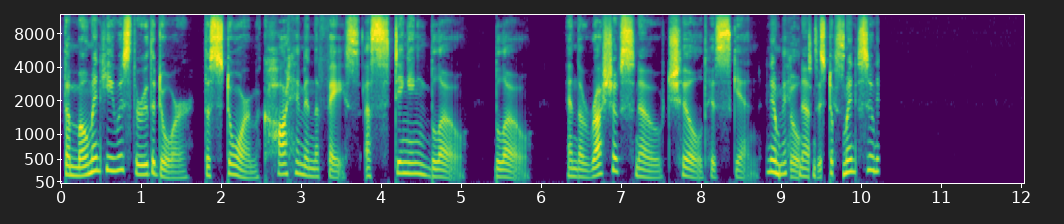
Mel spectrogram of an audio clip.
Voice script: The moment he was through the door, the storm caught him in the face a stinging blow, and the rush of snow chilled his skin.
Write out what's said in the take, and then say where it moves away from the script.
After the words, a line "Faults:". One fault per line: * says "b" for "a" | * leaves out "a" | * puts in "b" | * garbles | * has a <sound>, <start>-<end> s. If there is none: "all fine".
The moment he was through the door, the storm caught him in the face a stinging blow blow, and the rush of snow chilled his skin. [garbled]
Faults:
* puts in "blow"
* garbles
